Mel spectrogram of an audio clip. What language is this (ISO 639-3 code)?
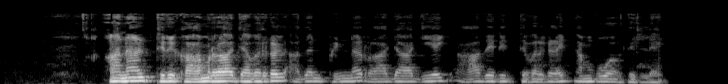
tam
